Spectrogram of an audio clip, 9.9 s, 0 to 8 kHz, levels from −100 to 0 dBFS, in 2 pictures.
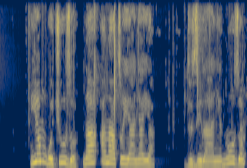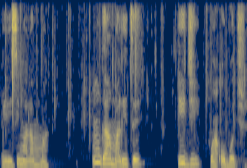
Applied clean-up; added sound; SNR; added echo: classical method spectral subtraction.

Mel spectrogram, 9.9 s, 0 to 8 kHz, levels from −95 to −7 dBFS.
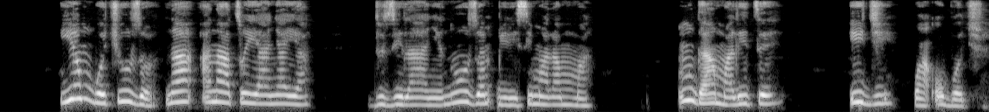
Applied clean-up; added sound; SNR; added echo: none; none; none; none.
